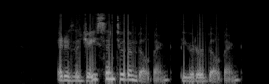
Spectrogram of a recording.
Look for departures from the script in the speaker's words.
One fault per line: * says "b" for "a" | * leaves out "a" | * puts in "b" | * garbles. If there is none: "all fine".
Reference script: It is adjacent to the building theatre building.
all fine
